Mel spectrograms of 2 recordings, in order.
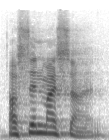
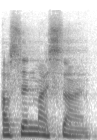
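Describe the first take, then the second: First: "my" pressed and falling, the rest level; stress on my. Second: "send" leaned on, said soft and falling; stress on send. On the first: Father insisting it is his own son, stress on "my". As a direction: lift the word "my" above the others. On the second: Father deciding to send his son, stress on "send". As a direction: weigh down the word "send". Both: Retold or imitated. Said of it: "And so the father said".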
